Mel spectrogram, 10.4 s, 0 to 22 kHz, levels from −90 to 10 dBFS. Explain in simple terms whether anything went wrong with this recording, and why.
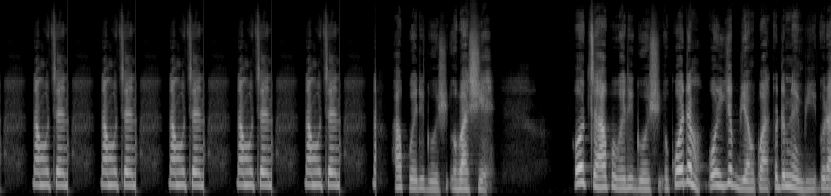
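A broken-record loop runs from the start until 4.70 s: one 0.85-second piece of speech repeats back to back, five times. The player or stream likely stalled and kept replaying its last fragment, so the speech meant for those seconds is lost.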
